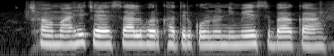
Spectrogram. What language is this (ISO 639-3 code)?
bho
